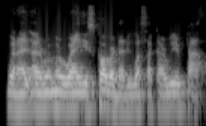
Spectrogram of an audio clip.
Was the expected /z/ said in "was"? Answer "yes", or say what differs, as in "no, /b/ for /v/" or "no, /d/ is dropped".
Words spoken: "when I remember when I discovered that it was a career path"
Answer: no, /s/ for /z/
